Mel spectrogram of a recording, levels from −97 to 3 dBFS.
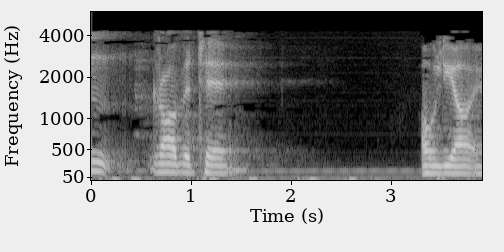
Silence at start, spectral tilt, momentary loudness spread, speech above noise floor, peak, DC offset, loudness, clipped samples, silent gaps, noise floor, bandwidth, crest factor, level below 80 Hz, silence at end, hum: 0 s; -10.5 dB/octave; 19 LU; 26 dB; -4 dBFS; under 0.1%; -20 LUFS; under 0.1%; none; -45 dBFS; 4.5 kHz; 20 dB; -48 dBFS; 0 s; 50 Hz at -50 dBFS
